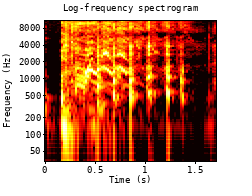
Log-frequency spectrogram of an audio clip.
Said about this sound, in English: Sorry. Wow. I just had a drink of water and had to burp. Hopefully all you people with misophonia out there, misophonia, I don't know how to say it. But hopefully burps are not on your list, because if they are, you just got misophonied.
